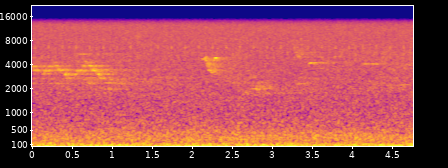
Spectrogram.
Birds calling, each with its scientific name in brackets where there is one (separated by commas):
Veery (Catharus fuscescens), unidentified bird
